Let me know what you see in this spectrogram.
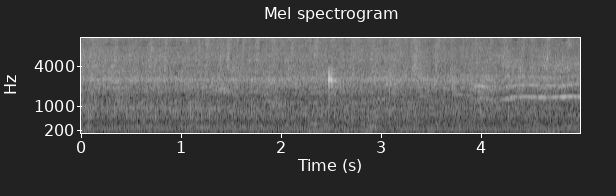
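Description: Steady low hiss of onions, capsicum and peas frying in oil in a steel kadhai over a gas burner, with one short sharp click about halfway through.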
